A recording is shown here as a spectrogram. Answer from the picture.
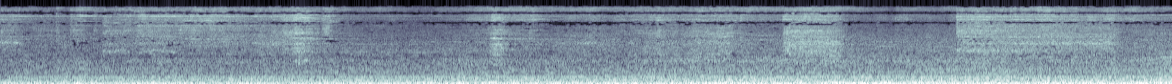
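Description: Freight train of autorack cars rolling past, its wheels on the rails making a steady low rumble with a few brief patches of higher hiss.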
